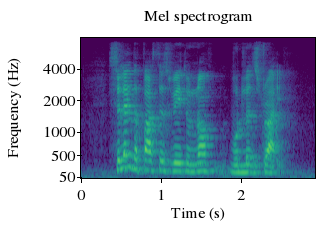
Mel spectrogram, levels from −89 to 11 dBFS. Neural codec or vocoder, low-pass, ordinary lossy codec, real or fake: none; 7.2 kHz; none; real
